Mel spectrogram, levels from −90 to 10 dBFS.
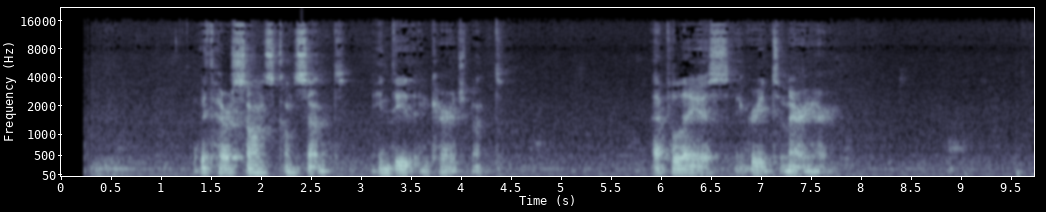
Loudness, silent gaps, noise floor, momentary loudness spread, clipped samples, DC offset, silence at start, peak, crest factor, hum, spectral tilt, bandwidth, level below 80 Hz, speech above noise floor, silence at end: -17 LUFS; none; -42 dBFS; 25 LU; under 0.1%; under 0.1%; 0.3 s; 0 dBFS; 20 dB; none; -3.5 dB/octave; 16.5 kHz; -42 dBFS; 25 dB; 0.1 s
